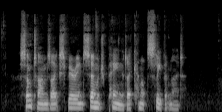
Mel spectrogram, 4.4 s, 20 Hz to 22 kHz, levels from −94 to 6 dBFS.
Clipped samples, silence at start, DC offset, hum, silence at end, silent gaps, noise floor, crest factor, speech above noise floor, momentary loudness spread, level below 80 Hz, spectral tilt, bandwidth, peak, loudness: under 0.1%; 0.4 s; under 0.1%; none; 0.8 s; none; -78 dBFS; 20 dB; 48 dB; 14 LU; -70 dBFS; -4 dB/octave; 16 kHz; -10 dBFS; -29 LUFS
